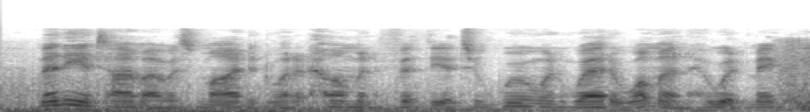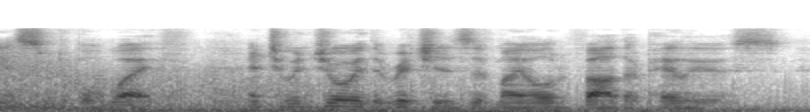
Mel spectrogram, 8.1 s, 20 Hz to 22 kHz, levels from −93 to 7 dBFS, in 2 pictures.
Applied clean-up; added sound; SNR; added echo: none; Explosion; 4 dB; reverberation time 0.2 s.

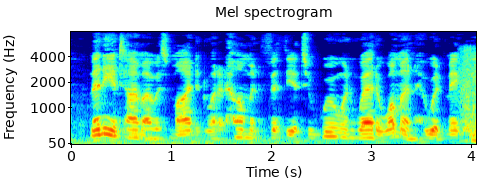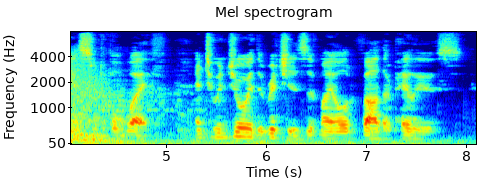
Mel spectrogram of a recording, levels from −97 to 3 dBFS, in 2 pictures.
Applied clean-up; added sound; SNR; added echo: classical method WPE with log-MMSE.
